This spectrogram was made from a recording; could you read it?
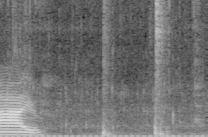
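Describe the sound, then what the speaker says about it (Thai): Water is poured into a pot during home cooking, giving a couple of quiet, brief splashing pours after a short voice at the start, under a low background hum. "เทน้ำลงไป"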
